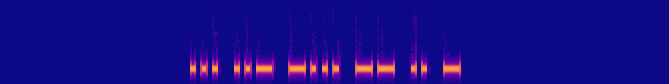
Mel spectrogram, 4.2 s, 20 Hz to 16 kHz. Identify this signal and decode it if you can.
Morse code, heard as a keyed tone, about 34 wpm, 700 Hz. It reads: SUBMIT
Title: Six Letter Words - 35wpm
